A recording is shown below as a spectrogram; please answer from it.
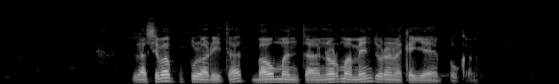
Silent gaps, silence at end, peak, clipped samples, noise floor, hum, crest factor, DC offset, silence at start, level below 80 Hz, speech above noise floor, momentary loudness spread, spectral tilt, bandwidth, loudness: none; 0.9 s; -8 dBFS; under 0.1%; -78 dBFS; none; 22 dB; under 0.1%; 1.35 s; -72 dBFS; 50 dB; 13 LU; -5.5 dB/octave; 9.2 kHz; -28 LUFS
